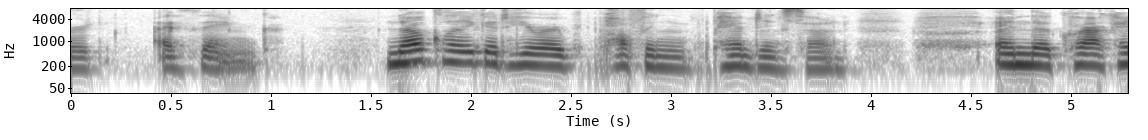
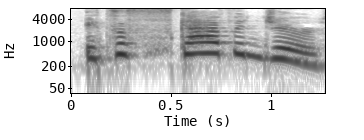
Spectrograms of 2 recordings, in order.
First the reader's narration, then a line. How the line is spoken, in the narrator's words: Tsunami cried with delight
